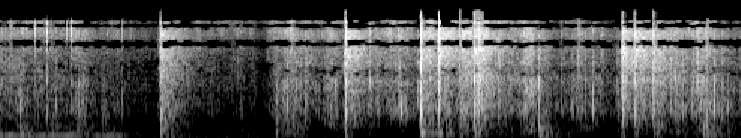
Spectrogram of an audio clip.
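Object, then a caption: Plastic bubble wrap. Clear plastic bubble wrap with hollow air-filled bubbles, wrapped over a plastic box lying flat on a table, is pressed and pinched by both hands with fingertips and yellow painted nails. Bright, sharp pops burst out over a soft, crinkly rustle, some singly and some in quick clusters. Each pop cuts off almost at once.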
